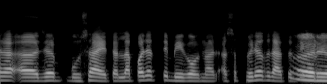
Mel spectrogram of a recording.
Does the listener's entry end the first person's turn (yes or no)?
yes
